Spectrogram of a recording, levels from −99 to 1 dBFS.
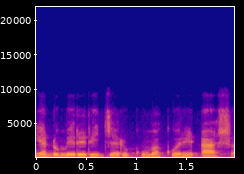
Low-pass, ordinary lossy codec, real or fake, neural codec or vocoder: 7.2 kHz; Opus, 16 kbps; real; none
